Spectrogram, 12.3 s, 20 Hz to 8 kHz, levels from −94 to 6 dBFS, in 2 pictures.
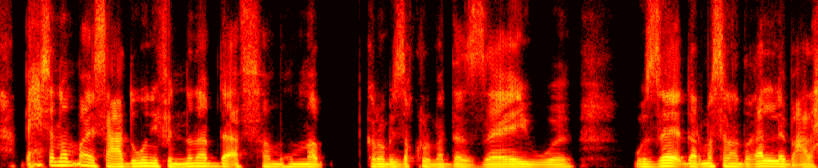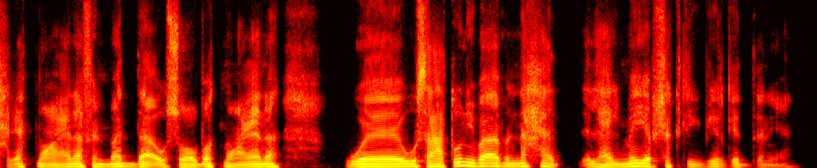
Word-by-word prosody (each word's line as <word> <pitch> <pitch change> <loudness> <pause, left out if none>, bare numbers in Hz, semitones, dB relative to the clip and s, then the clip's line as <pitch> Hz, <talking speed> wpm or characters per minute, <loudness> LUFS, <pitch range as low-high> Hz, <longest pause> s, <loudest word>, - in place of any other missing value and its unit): بحيث 185 -1 -2
إن 170 - -1
هُم 170 - 0
يساعدوني 130 -2 +1
في 125 - -3
إن 115 +1 -1
أنا 135 +1 +1
أبدأ 130 0 0
أفهَم 115 0 -5
هُم 110 0 -1
ب - - -8 0.3
كانوا 115 -1 0
بيذاكروا 115 +1 -3
المادة 110 +1 -3
إزاي 110 +3 +1
و 105 +1 -3 0.5
وإزاي 115 +4 +2
أقدَر 125 -2 -1
مثلًا 125 0 +1
أتغلّب 120 -1 +1
على 105 +3 -2
حاجات 110 +3 -5
معيّنة 110 +3 0
في 120 - -5
المادة 115 +1 0
أو 95 - 0
صعوبات 110 +2 0
معيّنة 110 +1 +1 0.5
و 115 0 +5
وساعدوني 125 +5 +3
بقى 135 -2 +4
من 130 - -3
الناحية 130 -2 -1 0.2
العِلمية 110 +5 +1
بشكْل 120 -1 -5
كبير 105 +2 -7
جدًا 100 -1 -10
يعني. 95 +1 -20
115 Hz, 185 wpm, -22 LUFS, 110-125 Hz, 0.5 s, و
